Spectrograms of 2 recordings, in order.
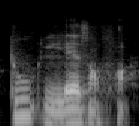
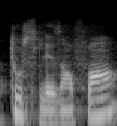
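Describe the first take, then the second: First: The final S of tous is silent. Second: The final S of tous is pronounced. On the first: The speaker calls it right. "on dit" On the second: The speaker calls it wrong. "On ne dit pas"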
